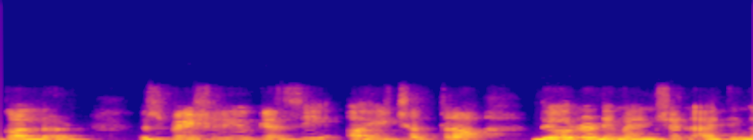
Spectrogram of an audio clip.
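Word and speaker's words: Ahichhatra: First one is the Achintara, whatever the pronunciation you can pronounce. Okay, Ahichatra.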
